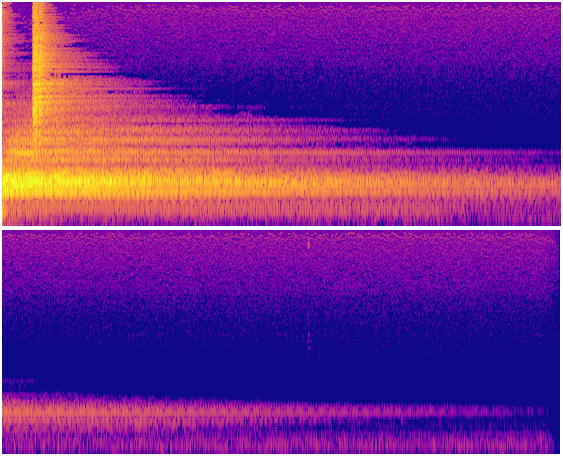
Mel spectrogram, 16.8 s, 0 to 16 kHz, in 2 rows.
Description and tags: Single hit on an old Zildjian crash cymbal, recorded with a stereo pair of AKG C414 XLII's.
crash, drums, dry, cymbals, splash, cymbal, clean, quality, percussion, zildjian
